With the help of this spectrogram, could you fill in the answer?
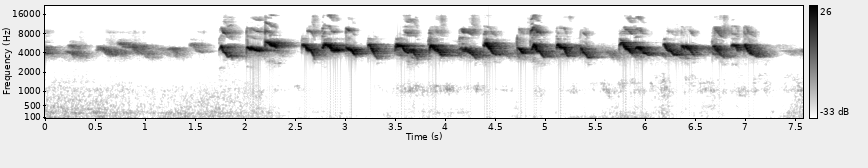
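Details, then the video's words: Oriental white-eye singing on 25 January 2022 after sleeping late the night before: after a quiet start, a rapid, continuous run of high, sweet, chattering warbled notes tumbles on without pause for about six seconds. "Mata Puteh Hercules V2 buka tiong aw sing"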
